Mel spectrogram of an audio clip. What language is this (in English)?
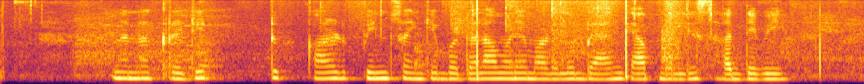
Kannada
